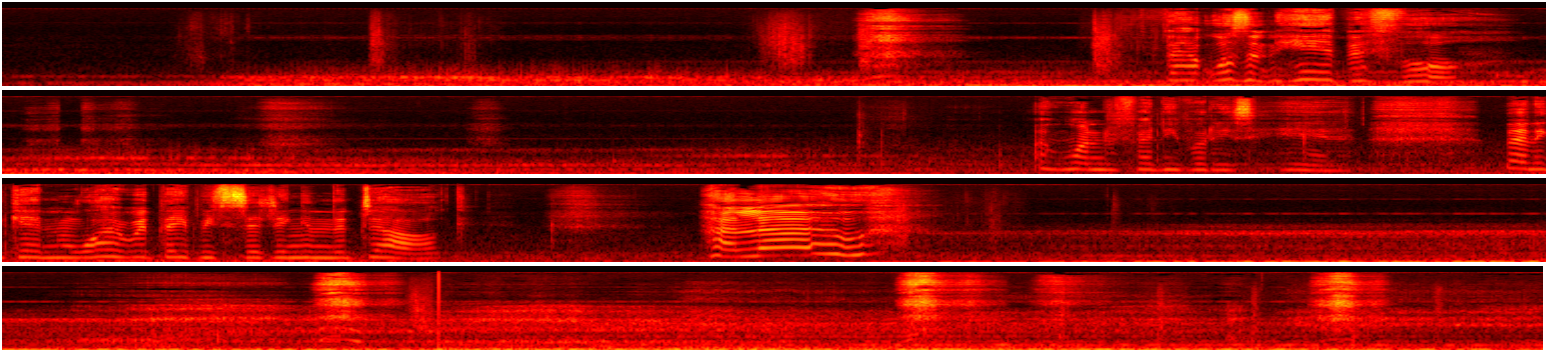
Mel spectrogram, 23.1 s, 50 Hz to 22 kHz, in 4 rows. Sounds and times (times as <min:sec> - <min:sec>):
Speech: 0:04.4 - 0:05.6, 0:09.7 - 0:10.8.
